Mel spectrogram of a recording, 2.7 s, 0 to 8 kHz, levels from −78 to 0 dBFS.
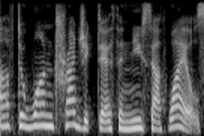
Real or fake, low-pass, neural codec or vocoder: real; 7.2 kHz; none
